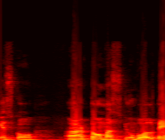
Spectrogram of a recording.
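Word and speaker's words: Thomas: अब ये थाईलैंड और थॉमस नहीं है, ये टॉमस और टाइलैंड है। इसका हमने ट्रांसक्रिप्शन किया है ओ टॉमस, टॉमस। इसी प्रकार से ये देखिए टाइलैंड, नॉट थाईलैंड, टाइलैंड।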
